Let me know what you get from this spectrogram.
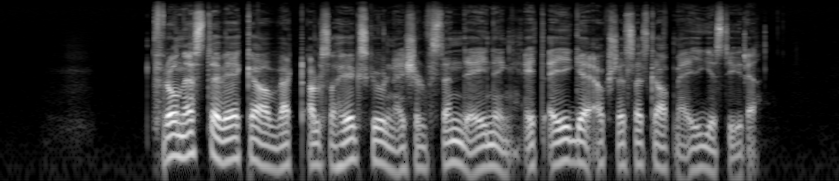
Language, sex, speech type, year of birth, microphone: Norwegian, male, read, 1981, Shure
